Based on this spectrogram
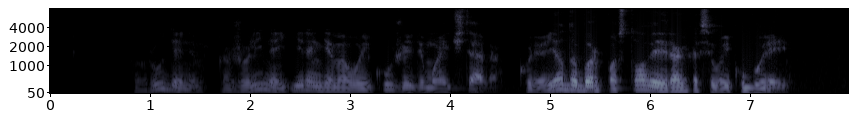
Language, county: Lithuanian, Vilnius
